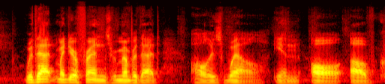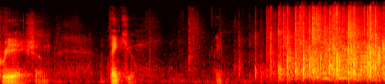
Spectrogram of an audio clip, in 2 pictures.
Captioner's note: audience applause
